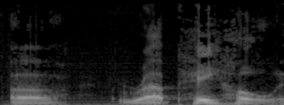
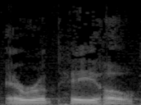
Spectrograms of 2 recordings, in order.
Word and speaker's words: Arapahoe: And I guess it's phonetically pronounced Arapahoe is what she was saying, Arapahoe.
